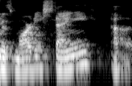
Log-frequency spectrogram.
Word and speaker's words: Stange: begin with yes yeah my name is marty stange uh it's spelled m-a-r-t-y s-t-a-n-g-e and uh just a little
